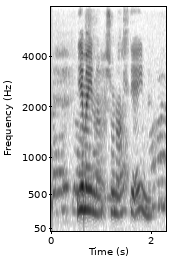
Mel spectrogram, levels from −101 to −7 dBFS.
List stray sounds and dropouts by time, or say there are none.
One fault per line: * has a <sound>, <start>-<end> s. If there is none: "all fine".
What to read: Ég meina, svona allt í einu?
all fine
